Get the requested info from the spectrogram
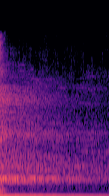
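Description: A pause between shouted phrases of an amplified voice: the echo of the last word dies away in a large hall, leaving faint room noise and a faint steady tone that fades out about a second in.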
